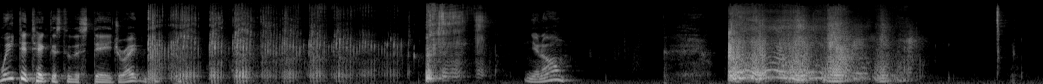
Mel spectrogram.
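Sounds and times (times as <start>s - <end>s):
speech: 0.0s - 2.0s, 5.3s - 5.8s
mouth-made fart noise: 1.4s - 5.0s, 7.3s - 9.4s.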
